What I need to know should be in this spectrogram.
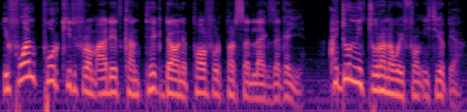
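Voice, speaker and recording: A man's voice: medium pitch, very animated, brisk, a bit bright, dry recording. A man playing an earnest, supportive young university student in an educational radio drama, speaking reassuringly. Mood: earnest, inspired.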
